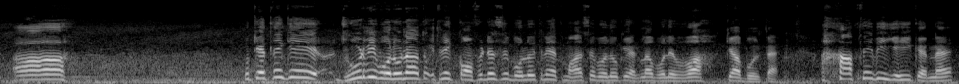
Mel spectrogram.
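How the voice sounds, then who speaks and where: A woman's voice: on the high side, a bit bright, a little hiss or hum. Woman tutor giving exam advice. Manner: switches languages mid-sentence, checks in with listeners. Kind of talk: spoken advice lesson.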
